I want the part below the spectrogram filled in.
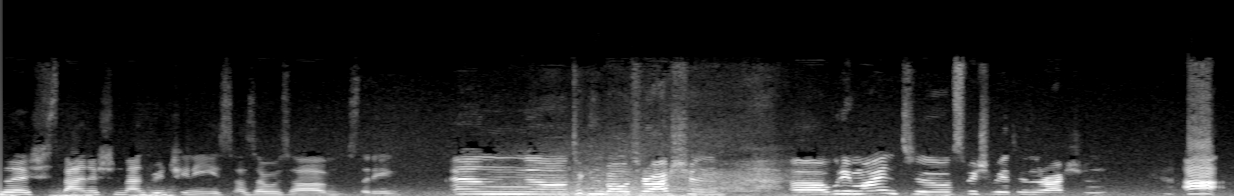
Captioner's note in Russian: мандаринский диалект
